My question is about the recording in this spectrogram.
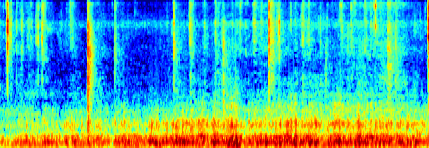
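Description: Wood fire crackling, with scattered sharp irregular pops over a low steady rumble.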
